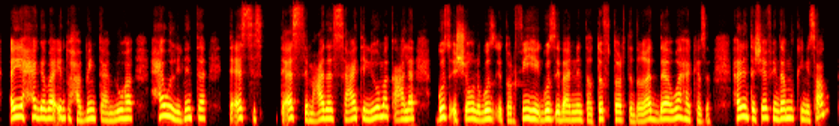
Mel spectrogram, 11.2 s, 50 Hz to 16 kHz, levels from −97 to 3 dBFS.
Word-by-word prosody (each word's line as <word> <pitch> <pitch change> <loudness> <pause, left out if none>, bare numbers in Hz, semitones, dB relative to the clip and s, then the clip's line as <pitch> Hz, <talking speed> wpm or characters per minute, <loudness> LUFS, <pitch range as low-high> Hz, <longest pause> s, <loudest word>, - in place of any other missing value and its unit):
أي 260 +4 +6
حاجة 240 -1 +1
بقى 225 +1 +3
أنتوا 225 -1 -1
حابين 205 +4 -2
تعملوها، 200 +4 -1 0.2
حاول 275 0 +2
إن 185 - -2
أنت 230 0 0 0.3
تأسِّس 225 -3 -2 0.2
تقسِّم 225 -6 0
عدد 210 +5 +2
ساعات 215 +2 -3
اليومك 245 +5 0
على 205 +3 0 0.3
جزء 245 +1 +4
شغل، 210 +2 +1
وجزء 205 +3 +2
ترفيهي، 195 +5 +1
جزء 195 0 +3
بقى 185 - +1
إن 185 +1 -2
أنت 185 -3 -4
تفطر 190 +2 -1
تتغدى 185 +5 0
وهكذا، 195 -8 -2 0.3
هل 235 +3 +4
أنت 245 -4 +2
شايف 235 +2 0
إن 205 - +1
ده 220 - +4
ممكن 225 -3 -1
يساعدك؟ 295 - -3
215 Hz, 175 wpm, -24 LUFS, 190-230 Hz, 0.3 s, أي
